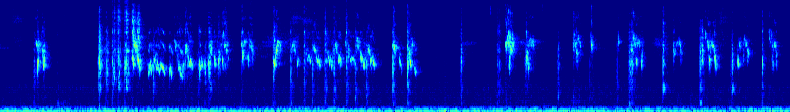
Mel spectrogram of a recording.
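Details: Pet budgies in a long run of chattering warble, quick tweets and squeaky notes tumbling together, then choppier chirps, all over a steady low hum.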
